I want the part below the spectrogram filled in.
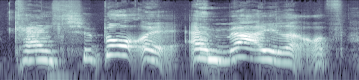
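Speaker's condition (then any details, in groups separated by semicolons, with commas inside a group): Cerebral palsy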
